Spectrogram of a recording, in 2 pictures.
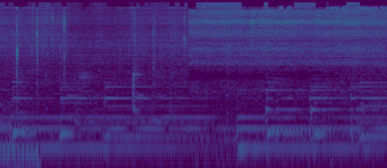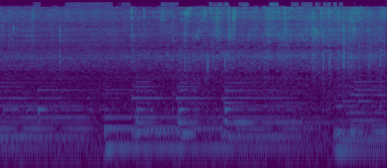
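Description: Quesadillas and sausages for breakfast sizzle and crackle steadily on a grill at a campsite, with occasional stirring and clinking and a hiss that grows louder toward the end.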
